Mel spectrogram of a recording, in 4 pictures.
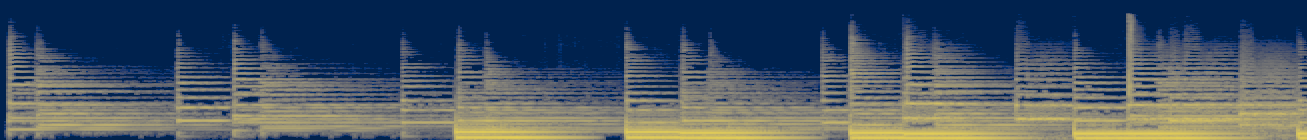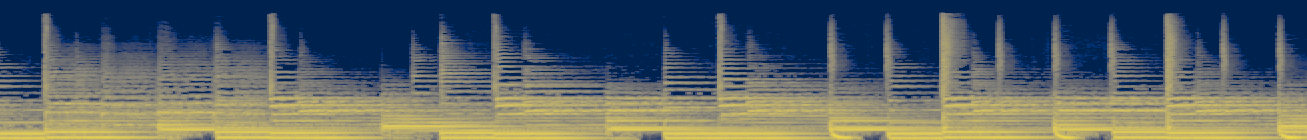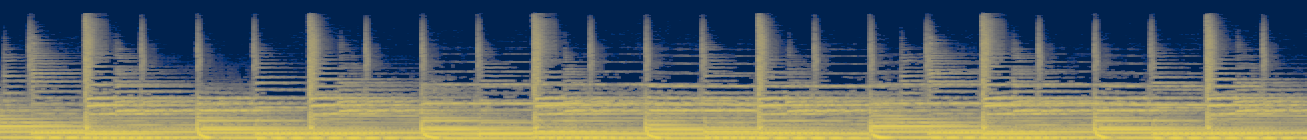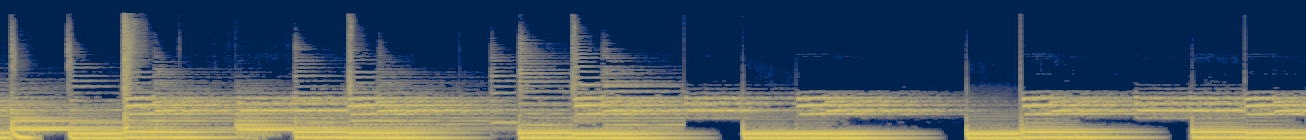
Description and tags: west dreaming
a kind of western slash modern loop you can use it with whatever you want to use it for. made with splash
